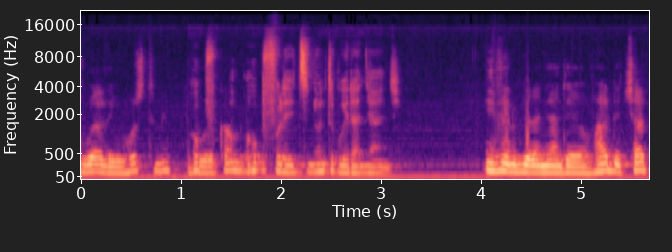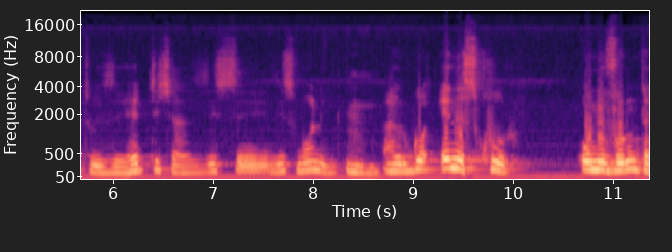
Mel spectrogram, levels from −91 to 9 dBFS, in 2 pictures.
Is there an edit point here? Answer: yes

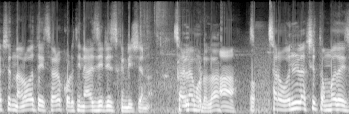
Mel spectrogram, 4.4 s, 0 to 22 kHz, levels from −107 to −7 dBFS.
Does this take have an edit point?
yes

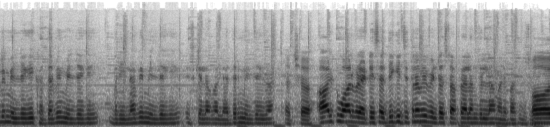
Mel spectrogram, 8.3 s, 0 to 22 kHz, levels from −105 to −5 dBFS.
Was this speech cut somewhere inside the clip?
yes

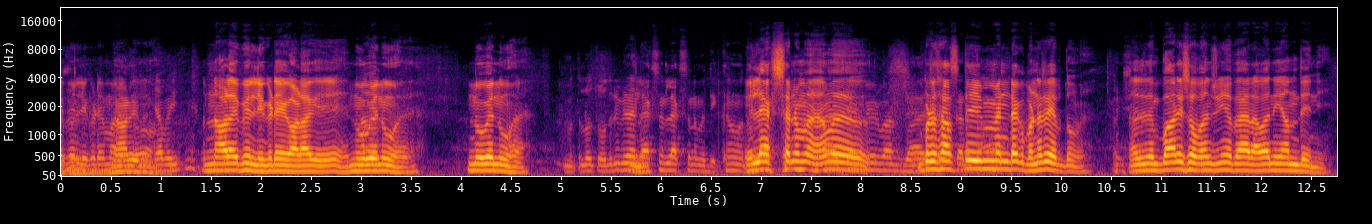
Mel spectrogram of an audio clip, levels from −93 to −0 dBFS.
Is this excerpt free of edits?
no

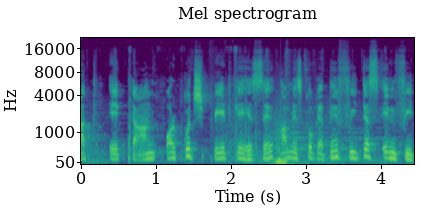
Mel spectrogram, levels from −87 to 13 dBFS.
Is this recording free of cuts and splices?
no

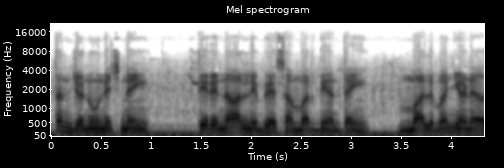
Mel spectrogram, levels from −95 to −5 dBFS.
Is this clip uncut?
yes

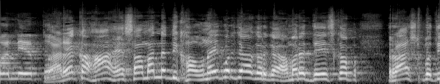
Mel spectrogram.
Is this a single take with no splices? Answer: yes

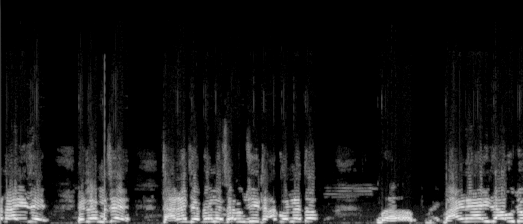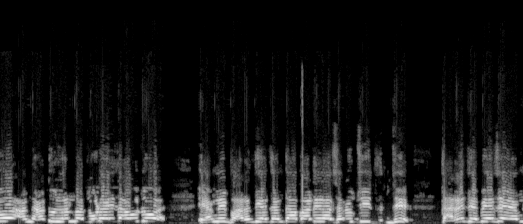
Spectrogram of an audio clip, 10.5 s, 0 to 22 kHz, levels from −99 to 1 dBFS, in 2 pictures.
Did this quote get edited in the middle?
yes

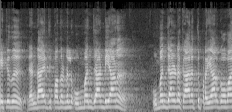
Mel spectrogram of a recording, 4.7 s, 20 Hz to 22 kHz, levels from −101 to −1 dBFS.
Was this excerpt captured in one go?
yes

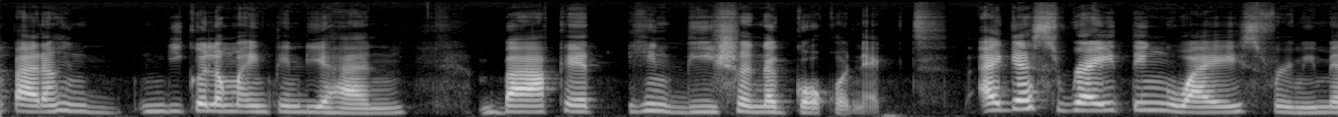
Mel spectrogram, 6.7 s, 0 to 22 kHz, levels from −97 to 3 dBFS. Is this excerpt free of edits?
no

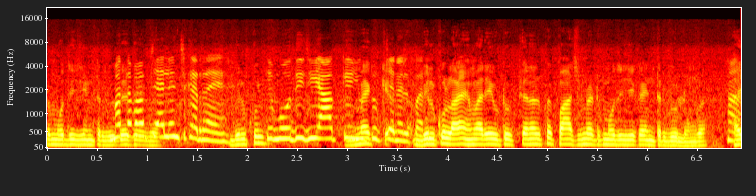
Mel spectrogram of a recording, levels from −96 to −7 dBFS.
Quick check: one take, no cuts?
yes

